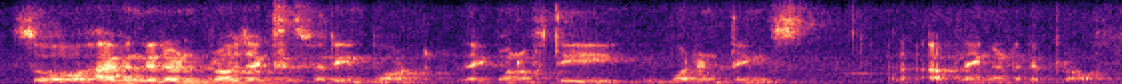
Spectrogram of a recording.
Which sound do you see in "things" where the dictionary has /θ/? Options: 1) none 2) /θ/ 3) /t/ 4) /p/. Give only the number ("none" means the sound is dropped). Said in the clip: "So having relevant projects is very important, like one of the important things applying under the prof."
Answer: 3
